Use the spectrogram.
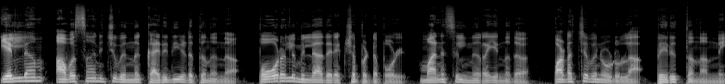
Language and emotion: Malayalam, neutral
